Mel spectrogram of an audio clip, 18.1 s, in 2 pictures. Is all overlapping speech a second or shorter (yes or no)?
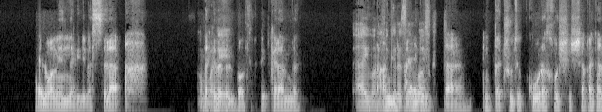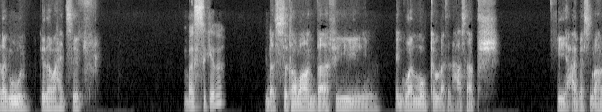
no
